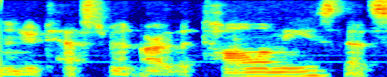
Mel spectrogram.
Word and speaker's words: Ptolemies: the Old and the New Testament are the Ptolemies. That's spelled Ptolemies, the Ptolemies.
